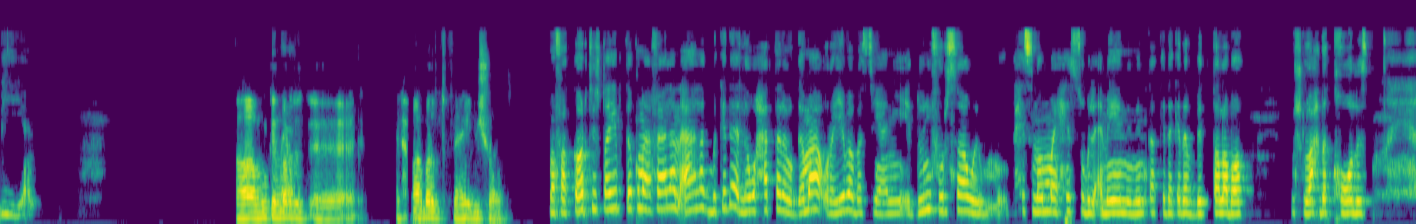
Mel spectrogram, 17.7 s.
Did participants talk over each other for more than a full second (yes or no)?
no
